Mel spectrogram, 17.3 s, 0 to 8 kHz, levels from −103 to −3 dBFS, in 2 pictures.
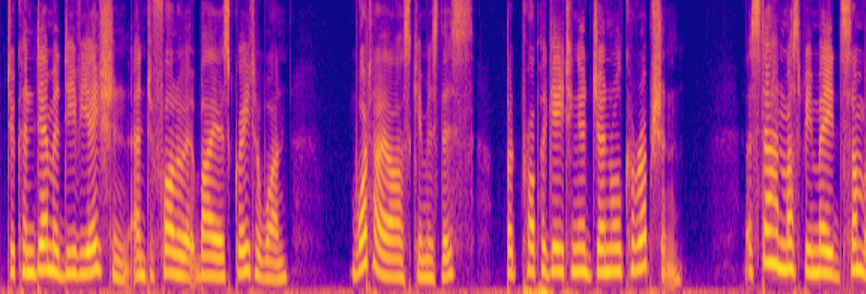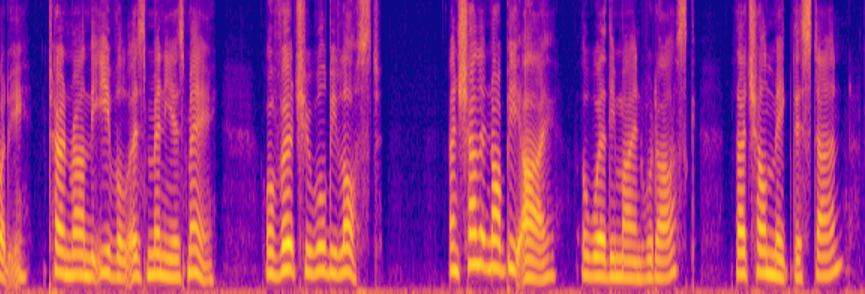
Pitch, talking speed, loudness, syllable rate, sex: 210 Hz, 200 wpm, -17 LUFS, 5.7 syllables/s, female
